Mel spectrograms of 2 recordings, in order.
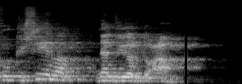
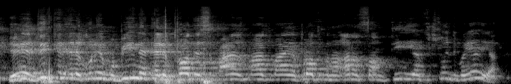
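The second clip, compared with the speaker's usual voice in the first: distracted worshipper; 6 semitones higher, faster than usual. Mock distracted man doing dhikr.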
